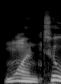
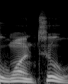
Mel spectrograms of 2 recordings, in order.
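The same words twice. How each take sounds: First: One, two with a rising tune on two; mic check rising. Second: One, two with a falling tune on two; mic check falling. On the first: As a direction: count one, two lifting up on two like a question. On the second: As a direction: count one, two dropping down firmly on two. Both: Shown as a demonstration.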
